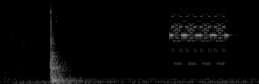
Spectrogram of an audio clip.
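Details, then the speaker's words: Commodore PET 4032 under restoration, with substitute 6502 CPU and ROM/RAM board, CRT unplugged, mic near the speaker: a switch clicks, then a short high warbling chirp, a normal power-on boot. "I'm going to stick it in the case and we're going to turn it on and you'll hear it chirp and uh we'll proceed from there."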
